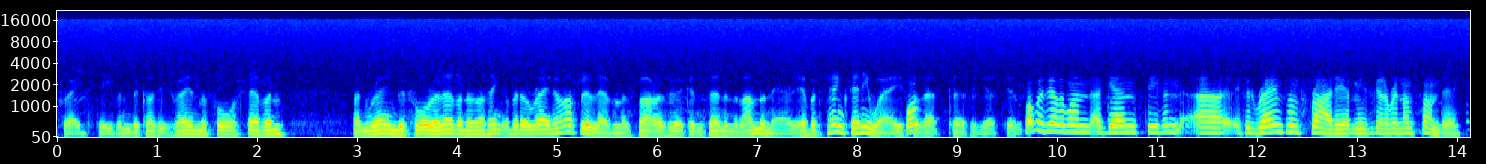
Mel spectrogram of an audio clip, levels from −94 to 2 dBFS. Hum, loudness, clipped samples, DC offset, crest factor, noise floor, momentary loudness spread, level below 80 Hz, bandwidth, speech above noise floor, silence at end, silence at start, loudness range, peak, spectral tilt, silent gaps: none; -37 LUFS; under 0.1%; under 0.1%; 16 dB; -61 dBFS; 9 LU; -74 dBFS; 17 kHz; 26 dB; 0 s; 0.05 s; 2 LU; -20 dBFS; -9 dB/octave; none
